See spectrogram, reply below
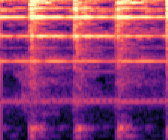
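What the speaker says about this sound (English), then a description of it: "Let's ring the bell for Terry being the head of security." A bicycle-style bell rung four times in quick, even succession, each ring bright and sustained, close and loud with no talk over it.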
